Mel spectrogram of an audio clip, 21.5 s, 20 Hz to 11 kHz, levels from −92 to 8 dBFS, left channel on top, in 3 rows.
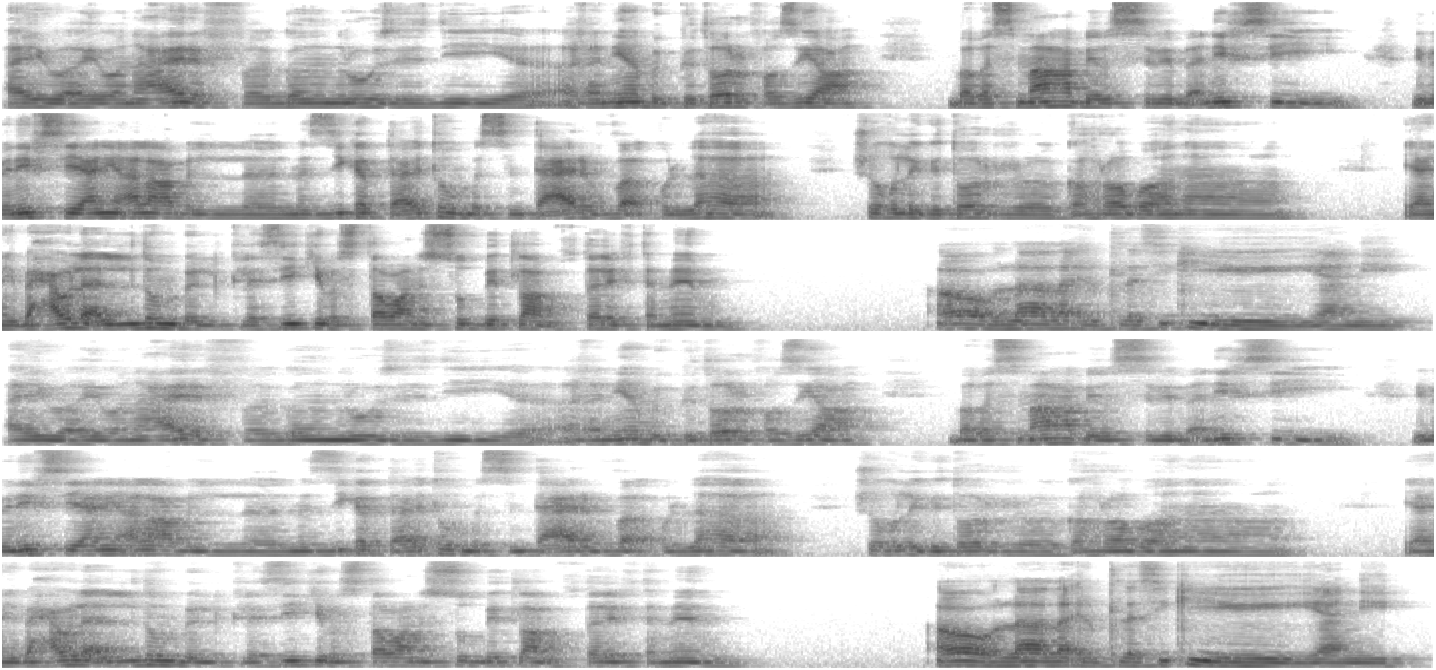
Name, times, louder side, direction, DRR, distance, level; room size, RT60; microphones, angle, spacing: voice 1, 0.0-4.3 4.7-6.7 7.1-11.0 11.4-13.6 14.2-18.0, left 4 dB, 70° left, 0.4 m, -30 dB
voice 2, 19.0-21.2, right 3 dB, 80° right, 0.4 m, -29 dB
3.4 x 2.2 x 2.5 m
head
